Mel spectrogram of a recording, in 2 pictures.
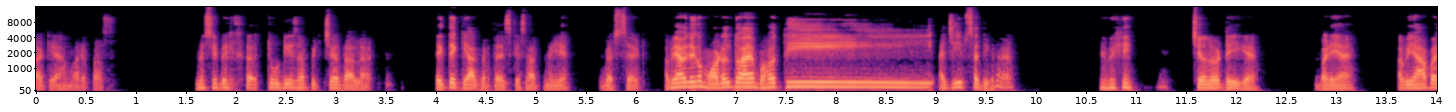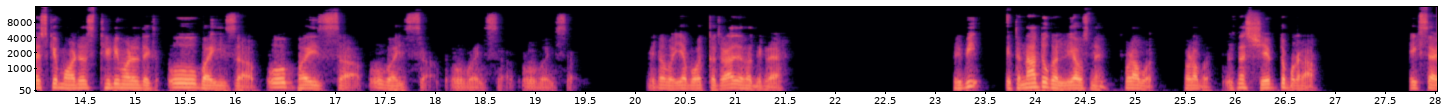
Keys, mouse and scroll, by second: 6.1 click, 8.8 click, 9.8 click, 11.6 click, 15.1 click, 16.4 click, 17.6 click, 18.5 click, 18.8 click, 19.4 click, 20.3 click, 21.3-22.6 drag, 22.6 click, 24.3-25.6 drag, 27.5-28.0 drag.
